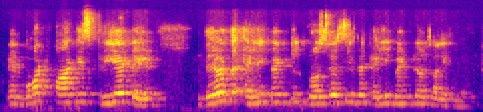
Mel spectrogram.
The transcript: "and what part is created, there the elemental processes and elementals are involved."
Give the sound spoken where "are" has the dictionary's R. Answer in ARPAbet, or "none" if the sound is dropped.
L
